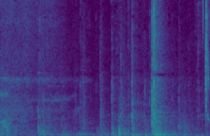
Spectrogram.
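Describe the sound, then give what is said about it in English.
A few sharp knocks on a door, irregularly spaced, with the loudest two near the end, heard fairly quietly against a faint background hiss. “Oh, the uh, the IRS is knocking at my door.”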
